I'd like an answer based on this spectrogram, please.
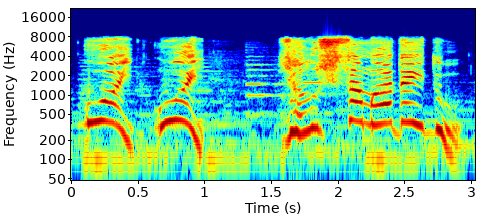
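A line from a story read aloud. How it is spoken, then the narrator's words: Shout. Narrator (Russian): Да как закричит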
